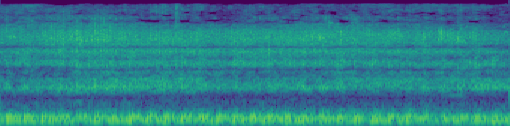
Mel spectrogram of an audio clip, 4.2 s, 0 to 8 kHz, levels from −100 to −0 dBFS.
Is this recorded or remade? recorded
